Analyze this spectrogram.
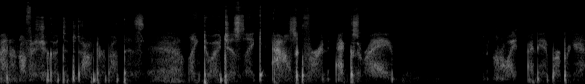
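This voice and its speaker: Someone whispers at a very fast pace. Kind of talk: casual vlog talk to camera. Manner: whispered; casual, rambling.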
